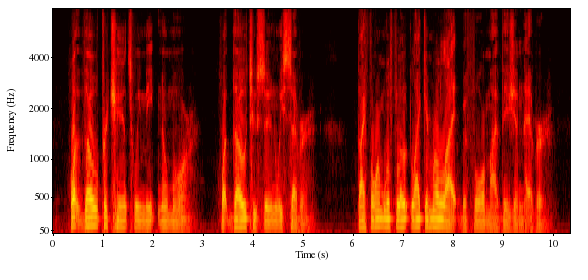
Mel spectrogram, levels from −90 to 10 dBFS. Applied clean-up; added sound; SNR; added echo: none; none; none; none.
